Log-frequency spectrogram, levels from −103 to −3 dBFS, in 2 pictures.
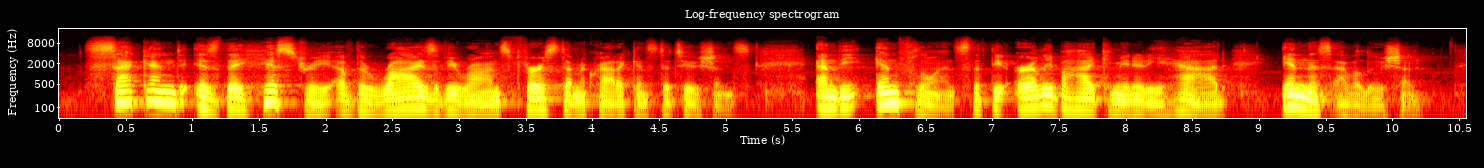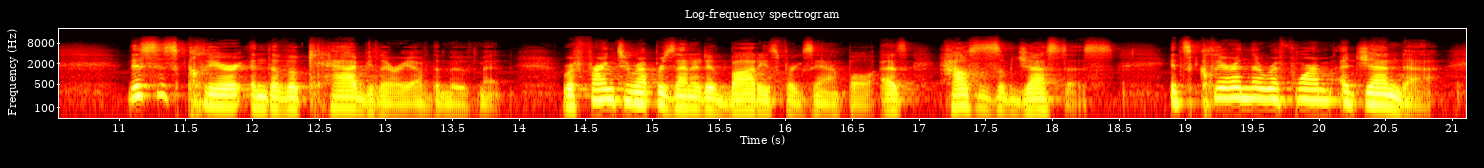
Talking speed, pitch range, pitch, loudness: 140 wpm, 85-140 Hz, 105 Hz, -23 LUFS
